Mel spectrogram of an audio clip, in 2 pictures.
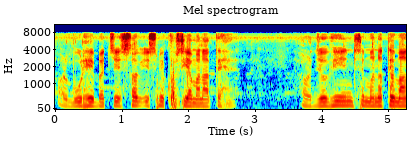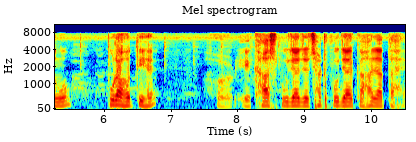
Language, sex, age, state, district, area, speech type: Hindi, male, 30-45, Bihar, Muzaffarpur, rural, spontaneous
